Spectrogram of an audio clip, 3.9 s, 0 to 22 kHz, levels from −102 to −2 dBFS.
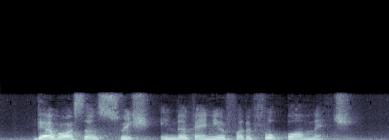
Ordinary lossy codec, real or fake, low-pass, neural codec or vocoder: none; fake; 7.2 kHz; codec, 16 kHz, 1.1 kbps, Voila-Tokenizer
